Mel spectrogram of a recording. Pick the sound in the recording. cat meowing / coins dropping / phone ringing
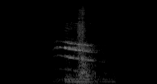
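cat meowing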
